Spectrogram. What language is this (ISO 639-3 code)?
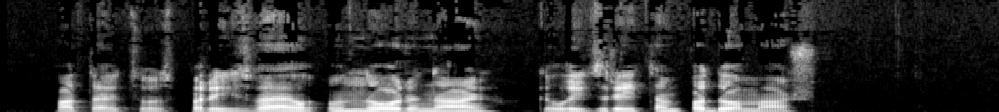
lav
